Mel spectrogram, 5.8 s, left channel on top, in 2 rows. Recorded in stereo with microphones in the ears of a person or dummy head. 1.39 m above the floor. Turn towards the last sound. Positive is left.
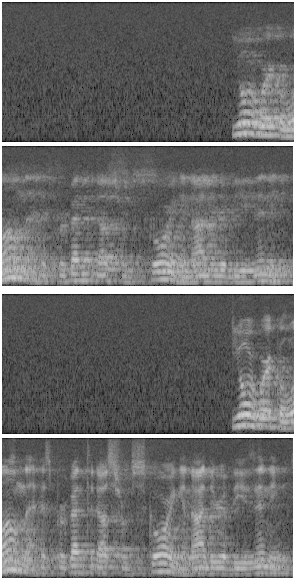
turn(degrees=-70)  # may be behind; listen again after turning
